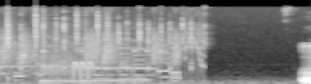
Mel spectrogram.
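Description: Bleeping arcade game music plays briskly, then cuts off.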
